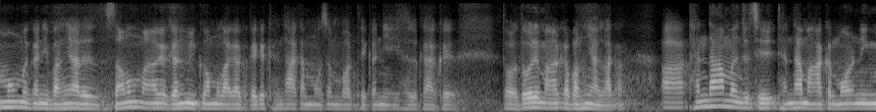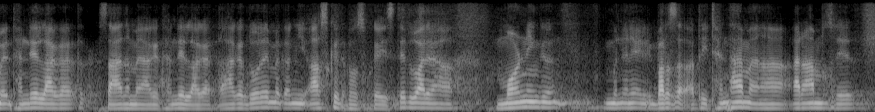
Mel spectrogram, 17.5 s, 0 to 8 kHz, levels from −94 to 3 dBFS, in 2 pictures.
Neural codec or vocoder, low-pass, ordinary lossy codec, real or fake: codec, 16 kHz in and 24 kHz out, 0.9 kbps, LongCat-Audio-Codec, fine tuned four codebook decoder; 7.2 kHz; none; fake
